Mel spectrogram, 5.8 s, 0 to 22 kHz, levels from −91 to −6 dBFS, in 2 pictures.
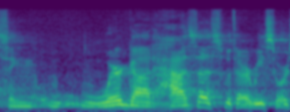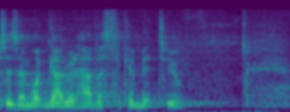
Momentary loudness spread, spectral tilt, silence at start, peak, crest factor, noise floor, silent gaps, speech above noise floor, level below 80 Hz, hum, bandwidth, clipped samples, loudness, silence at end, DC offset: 16 LU; -3.5 dB/octave; 0 s; -10 dBFS; 22 dB; -51 dBFS; none; 21 dB; -80 dBFS; none; 15.5 kHz; under 0.1%; -30 LUFS; 0 s; under 0.1%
